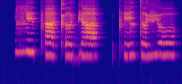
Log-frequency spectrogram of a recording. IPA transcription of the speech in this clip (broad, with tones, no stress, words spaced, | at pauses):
ɮɪ˥pʰa˧˩ kʼʌ˧˩bʲa˧ | pʰe˩˧ltʌ˩˧ vʲɔ˧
